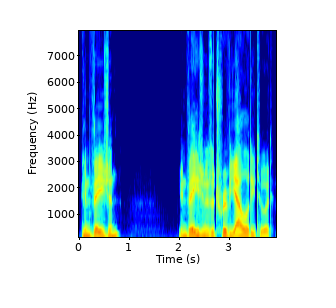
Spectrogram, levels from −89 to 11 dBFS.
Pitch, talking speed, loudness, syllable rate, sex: 125 Hz, 105 wpm, -18 LUFS, 5.3 syllables/s, male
